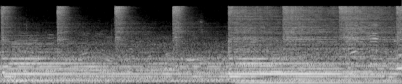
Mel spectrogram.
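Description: A live rock band playing the slow intro of a song: a held chord over steady cymbal strokes, just under two a second. A deep bass comes in a little past halfway.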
